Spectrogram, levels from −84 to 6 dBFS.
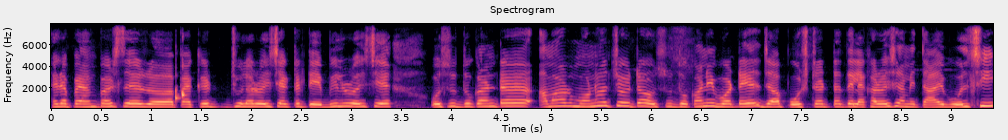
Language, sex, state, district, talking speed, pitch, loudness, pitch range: Bengali, female, Jharkhand, Jamtara, 165 wpm, 270 Hz, -16 LUFS, 255-280 Hz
